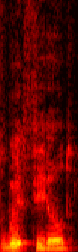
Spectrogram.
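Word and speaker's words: Whitefield: Actually, it's pronounced Whitfield.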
